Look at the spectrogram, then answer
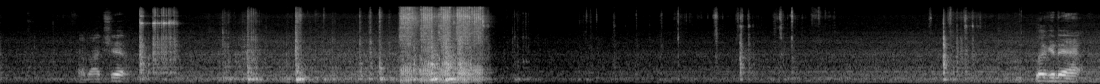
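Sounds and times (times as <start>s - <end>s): pneumatic air hammer rattling: 4.0s - 5.0s.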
